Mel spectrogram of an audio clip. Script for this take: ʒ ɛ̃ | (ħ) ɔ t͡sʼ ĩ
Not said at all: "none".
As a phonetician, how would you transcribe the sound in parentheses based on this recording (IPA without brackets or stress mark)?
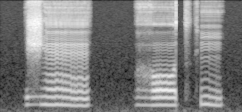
ɦ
